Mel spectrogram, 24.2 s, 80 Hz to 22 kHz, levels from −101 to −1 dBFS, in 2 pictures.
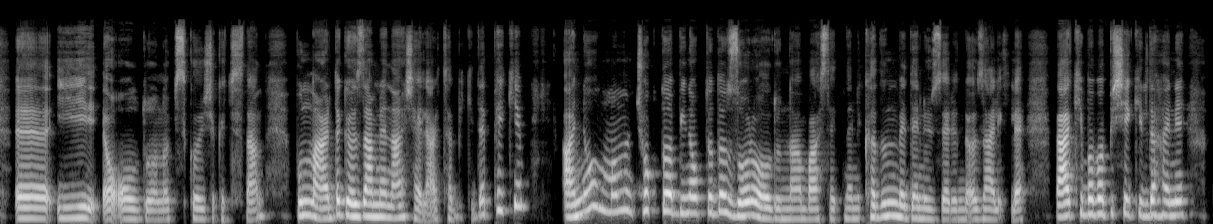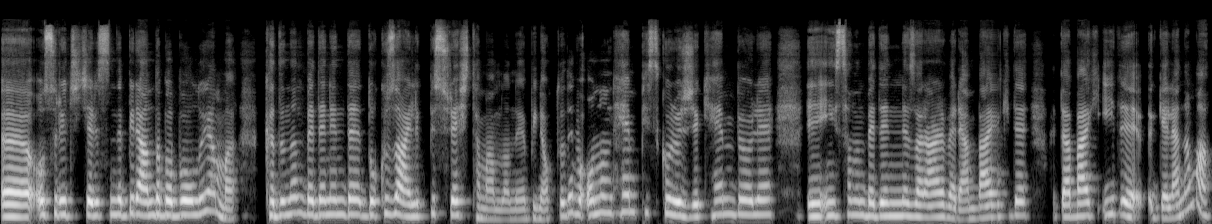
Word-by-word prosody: eee, 185 -1 +2
iyi 190 0 -2
o - - +2
olduğunu 165 -1 -2
psikolojik 175 +1 -6
açıdan 165 +4 -9 0.3
bunlar 190 -6 +2
da - - +5
gözlemlenen 215 -4 +3
şeyler 175 -5 -6
tabii 185 +3 -14
ki 200 - -21
de. 240 +1 -6
Peki 330 +6 -4 0.4
anne 230 +10 +3
olmanın 325 -4 -2
çok 320 +1 -4
da 305 -2 +4
bir 275 - -2
noktada 280 +1 +1
zor 230 -2 +4
olduğundan 175 -4 0
bahsettin 175 0 -5
hani 180 0 -9
kadın 220 +2 0
bedeni 190 -3 -2
üzerinde 165 -1 -6
özellikle. 165 -1 -6 0.3
Belki 230 +4 +4
baba 260 -1 +3
bir 270 - -4
şekilde 250 -2 -1
hani, 240 0 -1 0.3
ııı, 210 -1 +9
o 245 - +5
süreç 250 -1 +1
içerisinde 235 +1 +2
bir 275 - -2
anda 245 +1 +4
baba 245 0 +5
oluyor 255 +5 +5
ama 175 - -4 0.3
kadının 245 +4 0
bedeninde 250 -1 +1
dokuz 255 +3 0
aylık 220 -2 +1
bir 270 - -5
süreç 245 -3 +1
tamamlanıyor 170 -4 -9
bir 185 - -9
noktada 170 +11 -3
ve 255 - -1
onun 275 +3 -1
hem 295 +2 -5
psikolojik 235 -7 0
hem 255 +1 -6
böyle, 255 0 0 0.3
eee, 220 - +4
insanın 235 +2 -1
bedenine 225 0 +2
zarar 210 -1 0
veren 180 -1 -4
belki 210 +3 -3
de 235 -1 -2 0.2
hatta 210 0 -1
belki 225 0 +2
iyi 260 +2 -7
de 235 -5 +1
gelen 190 +3 -2
ama 255 -3 -3
230 Hz, 175 wpm, -22 LUFS, 190-250 Hz, 0.4 s, ııı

